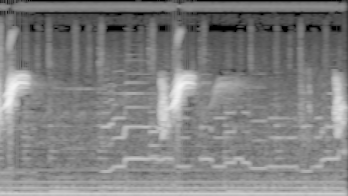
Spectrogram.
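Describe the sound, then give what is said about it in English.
An eastern towhee (Pipilo erythrophthalmus) gives its chewink call three times at steady intervals of under two seconds, each a bright, rising slurred note, over a soft background of low sustained tones. “That was a call that has earned the bird another nickname, the chewink.”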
